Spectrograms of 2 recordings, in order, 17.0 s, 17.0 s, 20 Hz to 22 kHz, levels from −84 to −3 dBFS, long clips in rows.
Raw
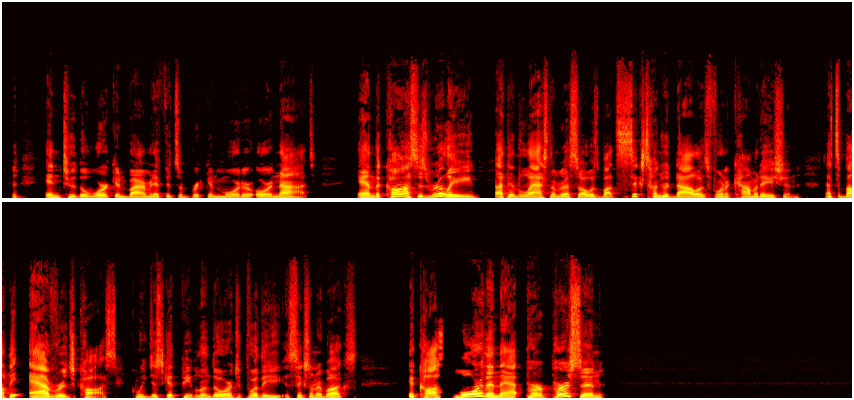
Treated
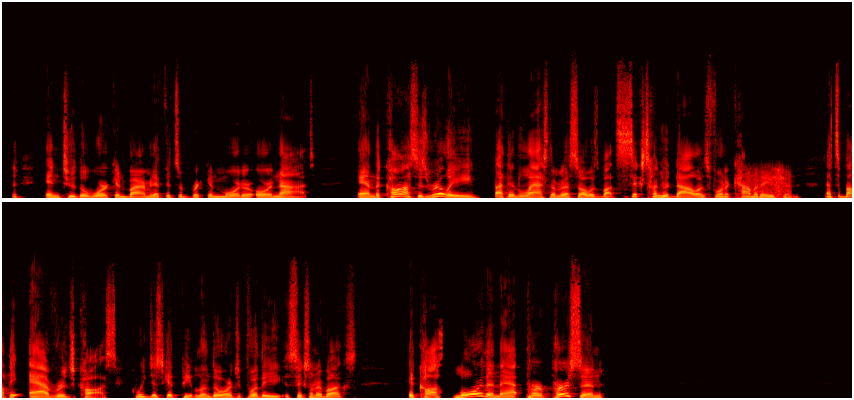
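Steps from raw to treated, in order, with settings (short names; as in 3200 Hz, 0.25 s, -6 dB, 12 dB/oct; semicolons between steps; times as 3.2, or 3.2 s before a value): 7.42–7.89 delta modulation 16 kbps, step -31 dBFS; compressor 4:1, threshold -24 dBFS, peak gain reduction 11 dB; Doppler distortion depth 0.29 ms; gain -7 dB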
